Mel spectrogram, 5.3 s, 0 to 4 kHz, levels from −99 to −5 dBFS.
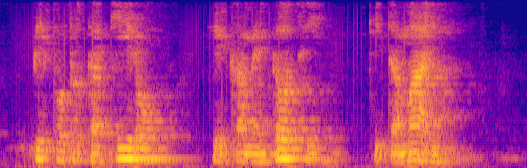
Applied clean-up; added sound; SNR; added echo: neural separator model SepFormer DNS4.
